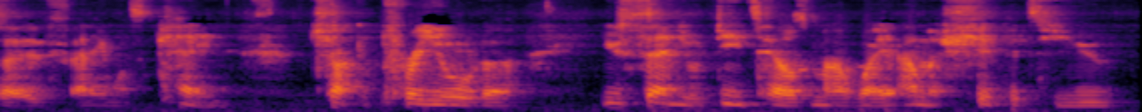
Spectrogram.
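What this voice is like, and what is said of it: Australian accent. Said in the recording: “I love that authentic Australian accent too.”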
